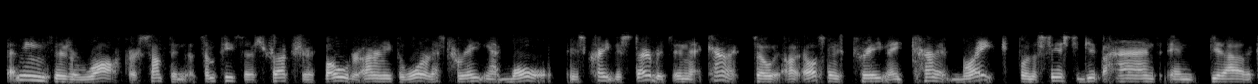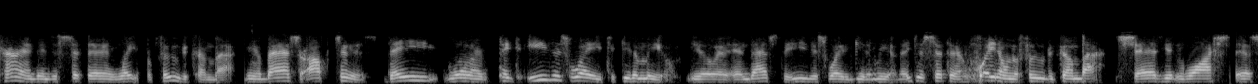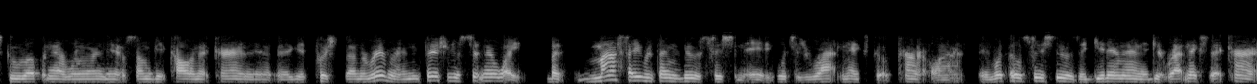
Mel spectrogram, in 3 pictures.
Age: 50-69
